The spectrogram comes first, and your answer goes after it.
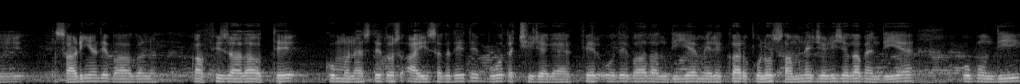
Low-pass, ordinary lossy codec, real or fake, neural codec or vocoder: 7.2 kHz; MP3, 48 kbps; real; none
